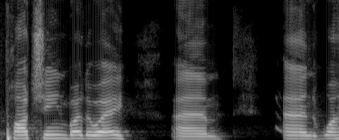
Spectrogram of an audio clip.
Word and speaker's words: poitín: So it's pronounced poitín, by the way.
